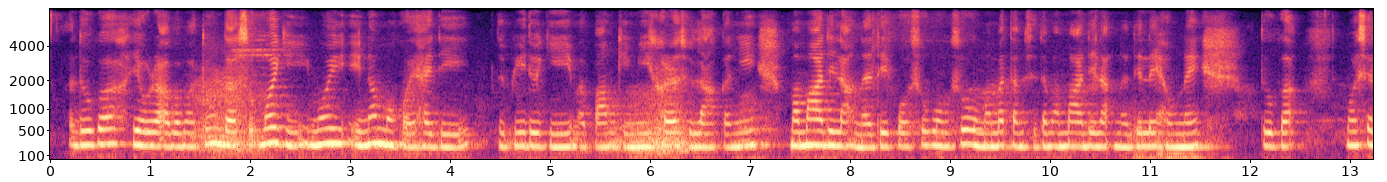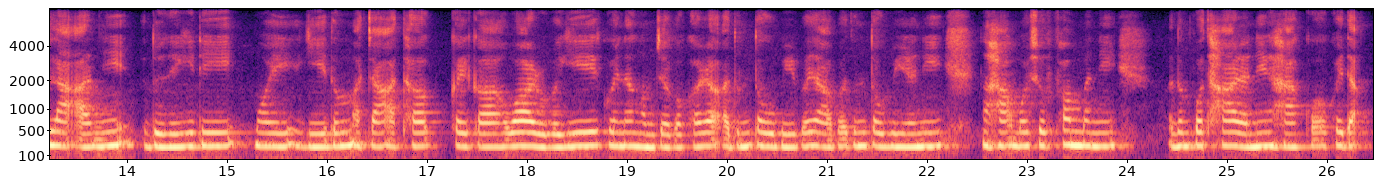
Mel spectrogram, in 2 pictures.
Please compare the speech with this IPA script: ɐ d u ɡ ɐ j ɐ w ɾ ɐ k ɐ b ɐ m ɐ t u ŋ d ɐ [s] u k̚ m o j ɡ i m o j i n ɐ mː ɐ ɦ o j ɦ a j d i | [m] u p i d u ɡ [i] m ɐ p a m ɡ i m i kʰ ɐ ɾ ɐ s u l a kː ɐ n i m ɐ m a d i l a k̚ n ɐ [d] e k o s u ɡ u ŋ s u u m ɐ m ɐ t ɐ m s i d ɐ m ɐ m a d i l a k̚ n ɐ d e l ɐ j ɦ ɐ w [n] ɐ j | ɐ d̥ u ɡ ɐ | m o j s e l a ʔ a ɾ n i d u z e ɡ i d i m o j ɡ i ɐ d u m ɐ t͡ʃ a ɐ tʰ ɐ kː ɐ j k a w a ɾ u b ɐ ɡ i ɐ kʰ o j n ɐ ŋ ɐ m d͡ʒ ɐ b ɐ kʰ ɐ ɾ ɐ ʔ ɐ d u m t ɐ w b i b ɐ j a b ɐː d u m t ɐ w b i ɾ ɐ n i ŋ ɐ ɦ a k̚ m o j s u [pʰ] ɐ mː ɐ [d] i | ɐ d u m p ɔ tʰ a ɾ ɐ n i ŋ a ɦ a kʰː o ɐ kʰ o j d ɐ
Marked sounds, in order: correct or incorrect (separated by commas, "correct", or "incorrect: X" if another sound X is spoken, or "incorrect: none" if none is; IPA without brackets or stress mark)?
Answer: correct, incorrect: n, correct, correct, correct, correct, incorrect: n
